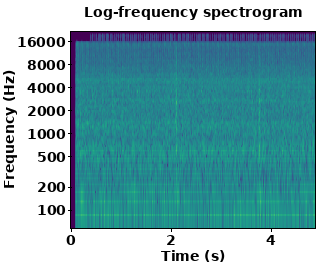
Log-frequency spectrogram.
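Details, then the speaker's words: 2016 Ford F-150 5.0 at idle: single sharp click about every 1.5 seconds, not following engine speed, persists with A/C off; something cycling on and off, source not found. "No, it's not. It's something cycling on and off."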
